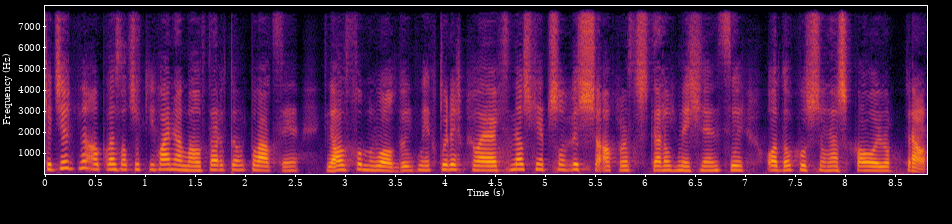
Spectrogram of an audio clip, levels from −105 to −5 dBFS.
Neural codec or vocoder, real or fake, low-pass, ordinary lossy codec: codec, 16 kHz, 0.5 kbps, FreqCodec, larger model; fake; none; none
